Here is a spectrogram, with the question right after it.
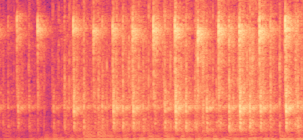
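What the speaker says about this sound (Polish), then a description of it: "klikaj tylko tak W, tak, klik, klik, klik" A computer keyboard is tapped rapidly and repeatedly, one key pressed over and over in quick clicky bursts close to the mic, over a low steady hum, with no talking.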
